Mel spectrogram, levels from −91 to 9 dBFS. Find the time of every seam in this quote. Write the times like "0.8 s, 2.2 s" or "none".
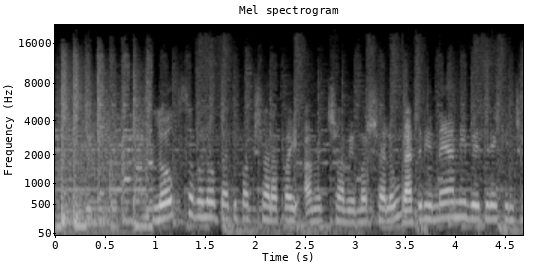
0.9 s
